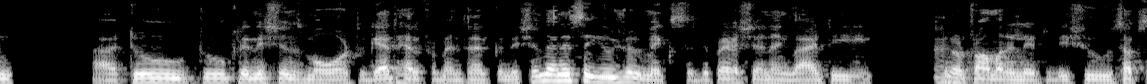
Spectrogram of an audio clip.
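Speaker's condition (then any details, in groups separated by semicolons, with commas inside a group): No condition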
